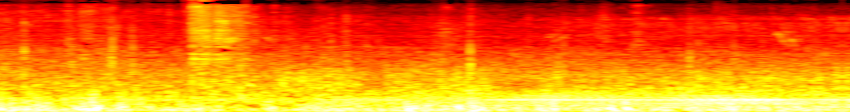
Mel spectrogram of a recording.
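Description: Wind rumbling on the microphone, with a steady low hum that comes in about halfway through.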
